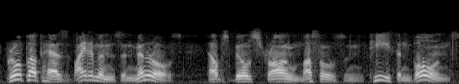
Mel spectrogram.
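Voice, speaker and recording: A man's voice: medium pitch, big pitch swings, normal speed, slightly rough. A man reading scripted 1940s radio advertising as an announcer, folksy and upbeat, on a dull old recording.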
